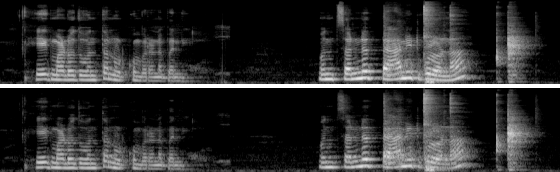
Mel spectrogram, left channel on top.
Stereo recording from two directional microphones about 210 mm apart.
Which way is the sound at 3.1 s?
55° left (ahead or behind).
